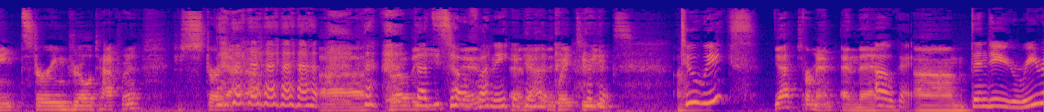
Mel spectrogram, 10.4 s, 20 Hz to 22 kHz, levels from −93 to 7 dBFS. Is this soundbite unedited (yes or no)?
no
